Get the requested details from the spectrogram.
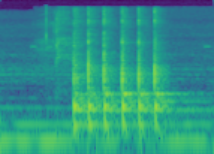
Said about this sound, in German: Ähm, jo, dann würde ich mich mal überbeugen und mit den Fingern gegen diese Glasscheibe klopfen.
